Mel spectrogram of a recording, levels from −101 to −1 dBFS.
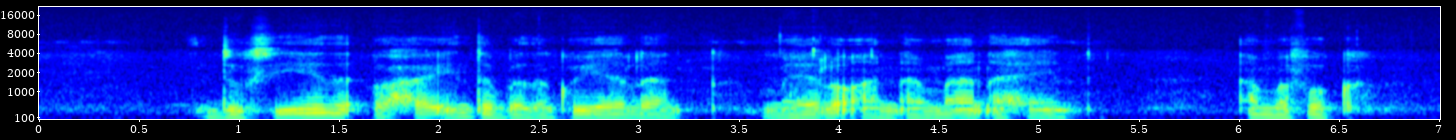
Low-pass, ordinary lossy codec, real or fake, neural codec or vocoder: none; none; fake; vocoder, 44.1 kHz, 128 mel bands every 512 samples, BigVGAN v2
